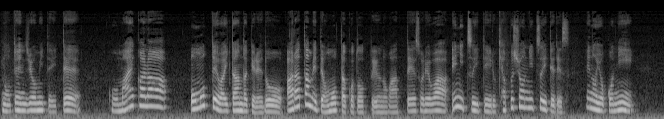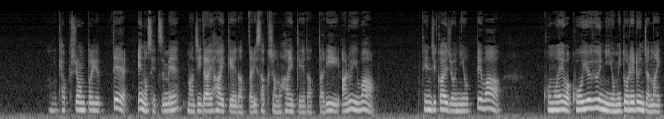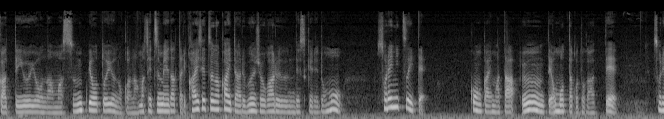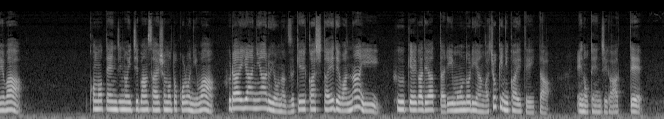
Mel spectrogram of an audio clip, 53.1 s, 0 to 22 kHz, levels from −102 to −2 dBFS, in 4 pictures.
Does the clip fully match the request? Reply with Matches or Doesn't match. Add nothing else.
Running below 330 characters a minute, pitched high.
Matches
